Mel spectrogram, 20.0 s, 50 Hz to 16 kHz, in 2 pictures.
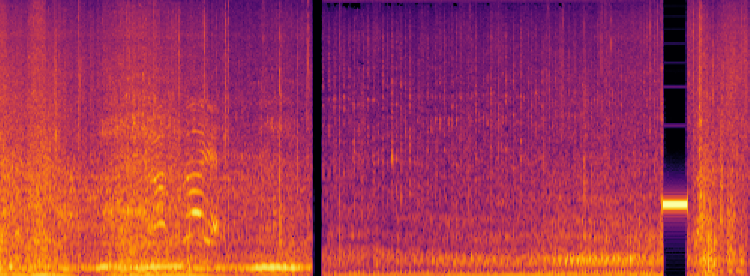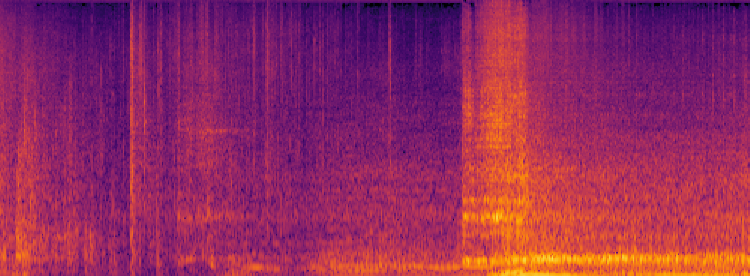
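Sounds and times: distant engine climbing: 0.0 - 8.9, 13.5 - 20.0
off-road engines running: 0.0 - 8.9, 12.3 - 20.0
loud steady beep: 8.8 - 9.2.

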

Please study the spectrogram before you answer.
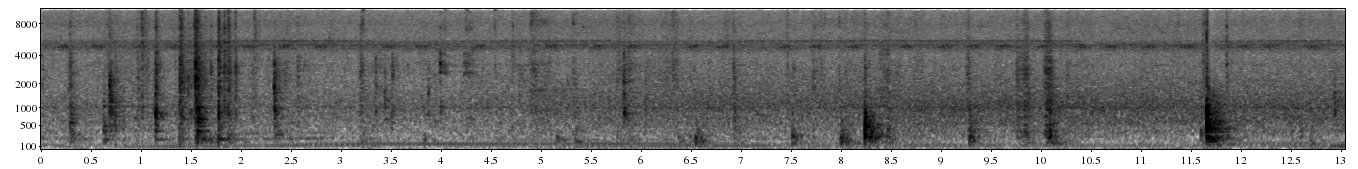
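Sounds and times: insects buzzing: 0.0 - 13.0
board knocking against wood: 5.2 - 10.3, 11.6 - 12.0.

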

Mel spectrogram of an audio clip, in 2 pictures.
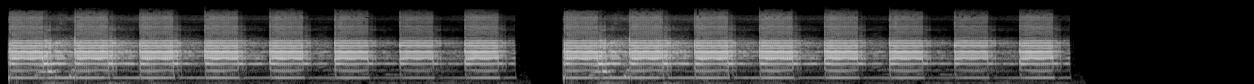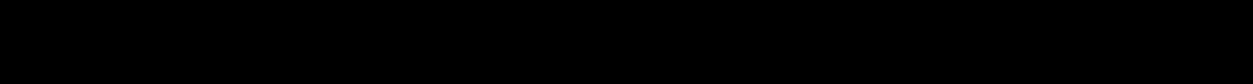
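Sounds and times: electronic alarm beeping: 0.1 - 10.8
steady low tone: 0.2 - 10.7.

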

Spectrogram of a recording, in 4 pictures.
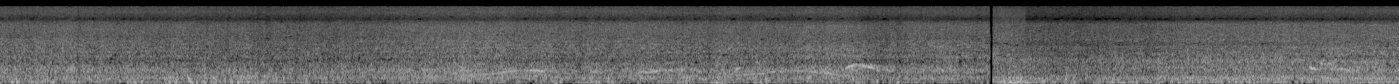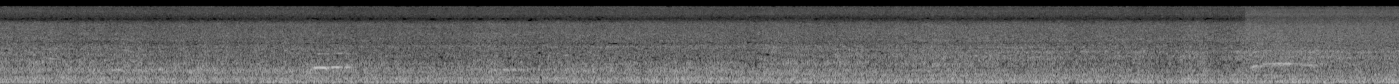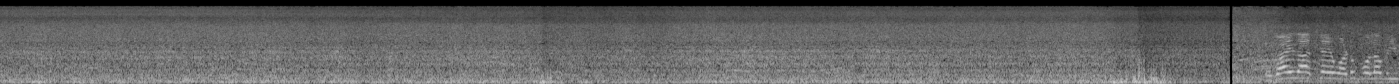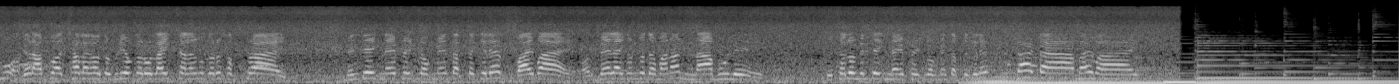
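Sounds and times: waterfall rushing: 0.0 - 53.9
wind buffeting microphone: 39.1 - 39.8.

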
